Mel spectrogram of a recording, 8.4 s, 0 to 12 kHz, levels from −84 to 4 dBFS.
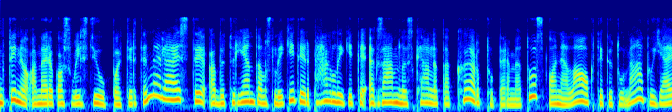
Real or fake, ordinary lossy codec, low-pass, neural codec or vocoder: fake; MP3, 48 kbps; 7.2 kHz; codec, 16 kHz, 2 kbps, FunCodec, trained on Chinese and English, 25 frames a second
